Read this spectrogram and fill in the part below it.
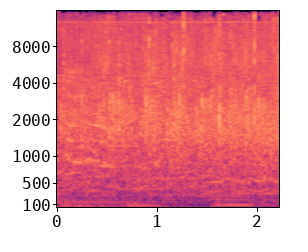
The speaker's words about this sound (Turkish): Sınıfta bir alkış tufanı koptu.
